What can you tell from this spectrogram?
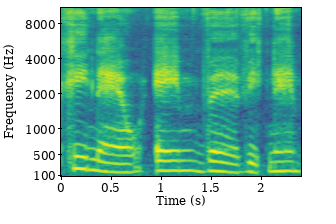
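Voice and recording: A female-sounding voice puts on a character voice at a medium pitch for a woman.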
